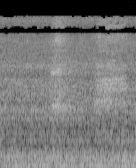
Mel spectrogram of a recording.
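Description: Car heater blower running steadily inside the car's cabin, a loud even rush over a low rumble.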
